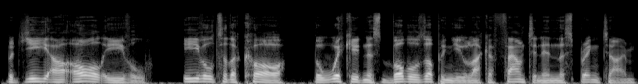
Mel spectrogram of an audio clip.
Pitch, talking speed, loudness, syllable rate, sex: 105 Hz, 190 wpm, -19 LUFS, 5.1 syllables/s, male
